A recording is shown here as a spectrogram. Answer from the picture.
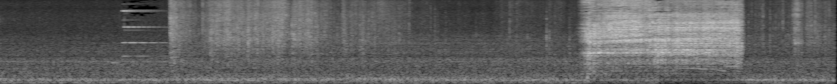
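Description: A person blowing their nose into a tissue: a softer blow about two seconds in and a longer, louder one about six seconds in, over the low hum of an idling car's cabin.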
